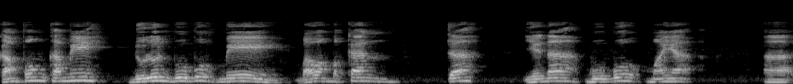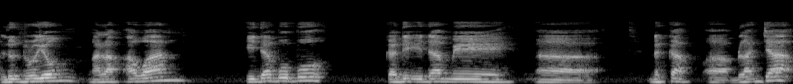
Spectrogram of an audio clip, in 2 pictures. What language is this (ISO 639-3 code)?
kzi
